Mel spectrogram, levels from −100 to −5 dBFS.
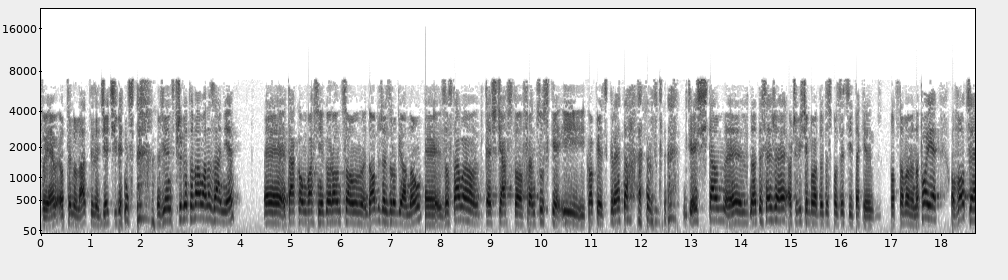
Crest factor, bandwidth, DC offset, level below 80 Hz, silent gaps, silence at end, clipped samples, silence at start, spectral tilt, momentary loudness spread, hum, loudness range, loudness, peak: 14 dB; 7.4 kHz; under 0.1%; -64 dBFS; none; 0 s; under 0.1%; 0 s; -2 dB/octave; 8 LU; none; 3 LU; -17 LUFS; -2 dBFS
